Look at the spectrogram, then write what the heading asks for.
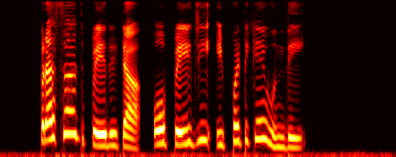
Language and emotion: Telugu, neutral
